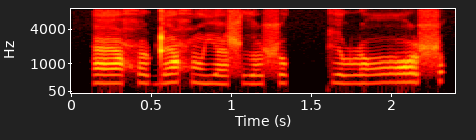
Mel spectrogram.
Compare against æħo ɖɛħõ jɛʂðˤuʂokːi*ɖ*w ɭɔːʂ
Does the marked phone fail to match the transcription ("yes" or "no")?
yes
